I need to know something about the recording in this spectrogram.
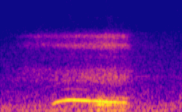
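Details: Dog snoring like a human while napping on its owner's chest; a single soft, low, droning snore over quiet room noise.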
